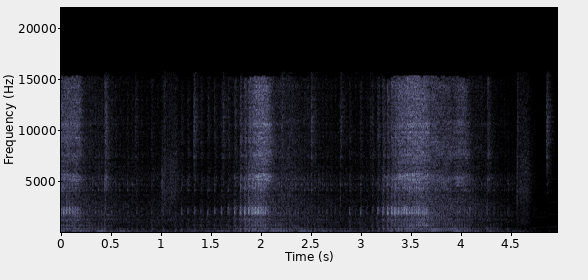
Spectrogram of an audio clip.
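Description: A Suzuki Satria FU motorcycle revs through its exhaust, a loud, crisp, raspy engine note swelling in two surges before dropping off at the end, with no talking.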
